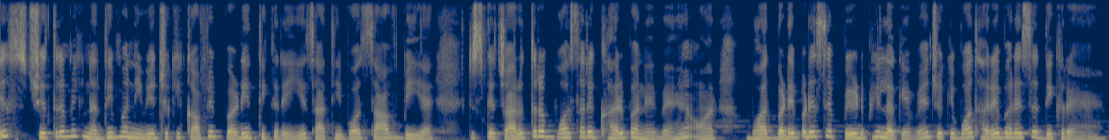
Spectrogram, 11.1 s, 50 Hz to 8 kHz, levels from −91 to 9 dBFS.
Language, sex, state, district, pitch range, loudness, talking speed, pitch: Hindi, female, Bihar, Jahanabad, 200-250 Hz, -26 LUFS, 270 wpm, 230 Hz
